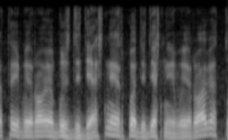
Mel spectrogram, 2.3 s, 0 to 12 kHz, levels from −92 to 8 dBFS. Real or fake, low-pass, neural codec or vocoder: real; 9.9 kHz; none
